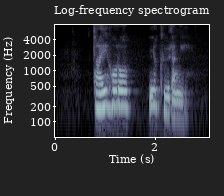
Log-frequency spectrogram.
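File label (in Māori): "taihoro nukurangi", Māori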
